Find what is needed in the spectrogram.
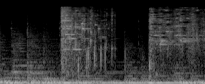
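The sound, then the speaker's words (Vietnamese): A beer bottle smashed down onto a table shatters, giving two bright crashing bursts of breaking glass over a low steady background. “Thằng Tuấn Anh cầm chai bia đập mạnh xuống bàn, mảnh thủy tinh văng tung tóe. Xoảng một tiếng,”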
